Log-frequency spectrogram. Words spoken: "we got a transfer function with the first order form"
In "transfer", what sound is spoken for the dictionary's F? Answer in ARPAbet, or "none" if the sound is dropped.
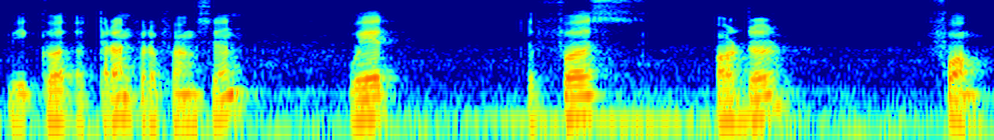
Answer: F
